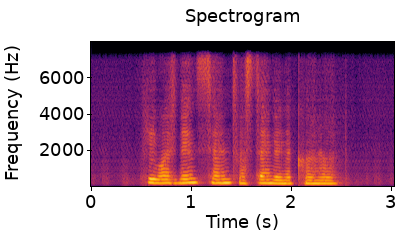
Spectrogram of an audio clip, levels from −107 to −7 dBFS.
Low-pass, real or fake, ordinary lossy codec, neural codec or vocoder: 7.2 kHz; fake; none; codec, 16 kHz, 0.5 kbps, FreqCodec, smaller model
